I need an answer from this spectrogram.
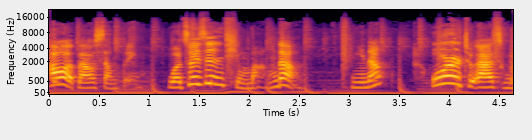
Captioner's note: speaking in Mandarin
